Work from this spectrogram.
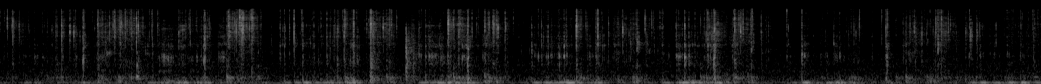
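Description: A small solid white bar of dry soap is held in the fingers while a box-cutter blade shaves and scrapes it, and flakes and crumbs fall off. Dense, bright, crisp scraping and crackling ticks repeat rapidly throughout, with a soft low rumble underneath.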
